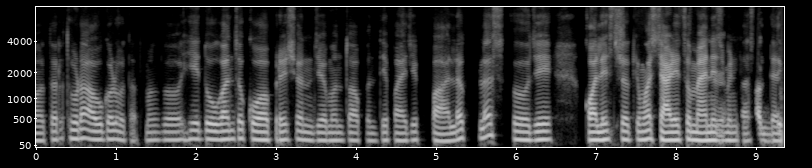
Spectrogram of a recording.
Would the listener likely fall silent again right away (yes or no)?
no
